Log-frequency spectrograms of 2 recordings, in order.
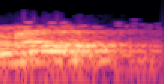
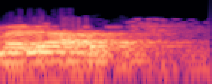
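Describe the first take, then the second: First: The glottal stop is dropped, with short vowels. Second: A glottal stop is heard between the vowels. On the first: The glottal stop is lightened by deletion. "خففت الهمزة يعني بالحذف" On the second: This is the original full form. "ملك يقول أصله ملأك"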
